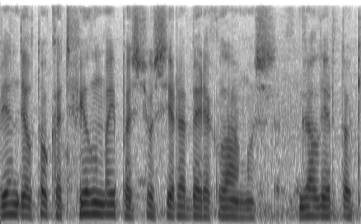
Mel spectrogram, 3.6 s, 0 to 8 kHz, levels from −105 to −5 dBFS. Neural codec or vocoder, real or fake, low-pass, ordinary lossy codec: vocoder, 22.05 kHz, 80 mel bands, Vocos; fake; 7.2 kHz; MP3, 64 kbps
